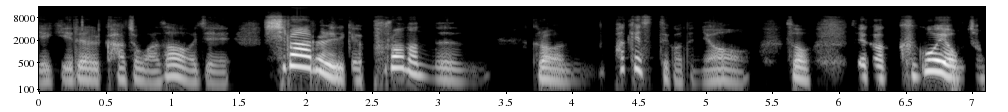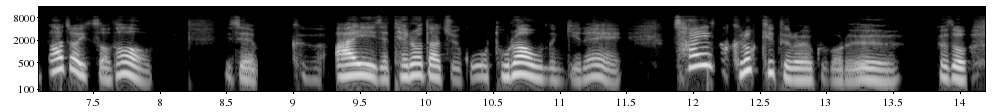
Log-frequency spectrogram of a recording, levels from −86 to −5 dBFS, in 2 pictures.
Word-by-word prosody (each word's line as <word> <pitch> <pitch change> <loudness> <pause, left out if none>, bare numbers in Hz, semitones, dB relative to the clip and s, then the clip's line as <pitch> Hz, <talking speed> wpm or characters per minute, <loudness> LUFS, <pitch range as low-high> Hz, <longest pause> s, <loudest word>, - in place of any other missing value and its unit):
얘기를 175 +1 -8
가져 180 0 -9
와서 175 +5 -5
이제 145 -2 -16 0.3
실화를 380 - +8
이렇게 180 -4 -2
풀어 375 0 +2
넣는 190 - -6 0.5
그런 160 -4 -5 0.3
팟캐스트거든요. 340 -2 -9 0.3
그래서 - - -3 0.4
제가 210 -2 -3
그거에 290 +5 +6
엄청 195 0 -1
빠져 325 0 +3
있어서 235 - -1 0.6
이제 - - -8 0.3
그 220 - -21 0.2
아이 230 +1 +5
이제 185 -3 -4
데려다 220 +2 0
주고 195 +4 -12
돌아오는 215 -6 +3
길에 185 -2 -8 0.4
차에서 415 +3 +3
그렇게 280 -1 0
들어요, 180 -7 -3
그거를. 160 - -7 0.3
그래서 200 -4 -1
205 Hz, 320 characters per minute, -23 LUFS, 175-250 Hz, 0.6 s, 실화를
